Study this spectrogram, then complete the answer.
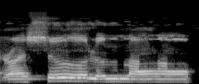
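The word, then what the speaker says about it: رَسُولُ اللّٰه: লা ইলাহা ইল্লাল্লাহু মুহাম্মাদুর রাসূলুল্লাহ রসু, রা বলা যাবে না, হ্যাঁ র বলতে হবে, রসুল্লাহ। রাসূলুল্লাহ লুল্লাহ, রুল লুল্লাহ বলতে হবে, হ্যাঁ রসুল্লাহ।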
